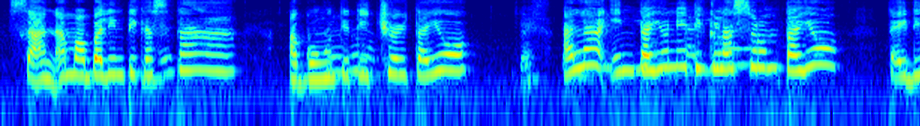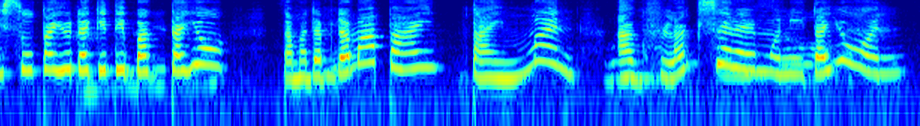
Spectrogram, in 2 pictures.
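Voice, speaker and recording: A woman's voice: very high-pitched, animated, a bit bright, exaggerated voice. A woman playing a playful, giggly grade-six schoolgirl in an Ilocano radio drama. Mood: playful, teasing. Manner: giggly, playful, drawn-out exclamations.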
